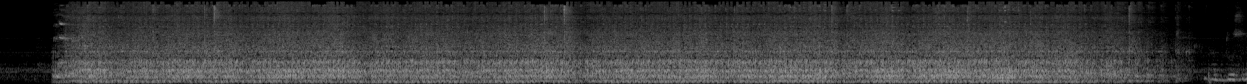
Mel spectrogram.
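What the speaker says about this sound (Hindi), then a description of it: "ये देखो नीचे तक इसको सिलाई मारेंगे इधर तक" A sewing machine runs steadily while stitching a salwar, a continuous mechanical whir with a low idle-like hum that starts abruptly and holds even for about eleven seconds before stopping.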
